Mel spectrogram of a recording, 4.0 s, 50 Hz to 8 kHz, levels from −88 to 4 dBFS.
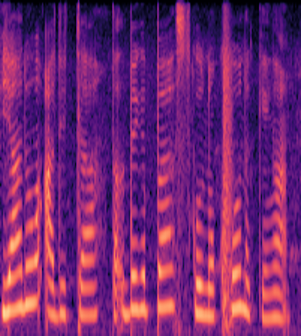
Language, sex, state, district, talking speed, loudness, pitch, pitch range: Garo, female, Meghalaya, West Garo Hills, 90 wpm, -17 LUFS, 265 Hz, 245-300 Hz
